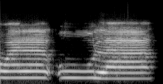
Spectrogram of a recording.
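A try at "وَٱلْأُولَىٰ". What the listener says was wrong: Wal ula mungkin lebih dimonyongkan sehingga pengucapan u lebih memberikan lebih pas lagi.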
